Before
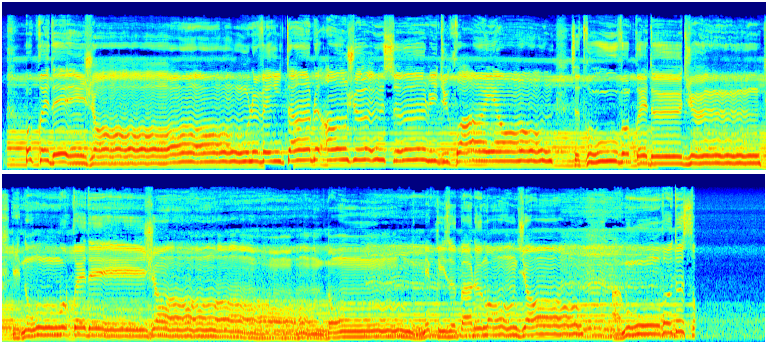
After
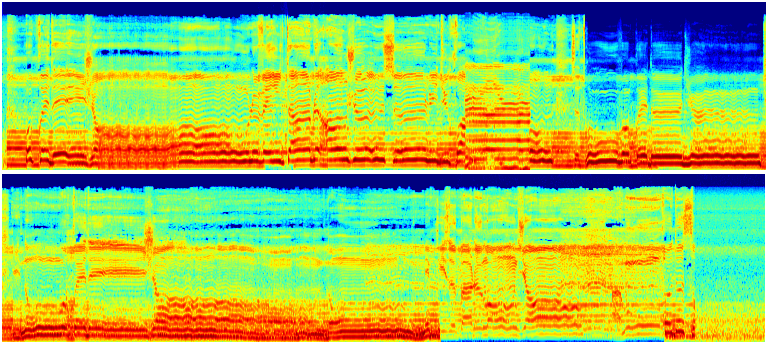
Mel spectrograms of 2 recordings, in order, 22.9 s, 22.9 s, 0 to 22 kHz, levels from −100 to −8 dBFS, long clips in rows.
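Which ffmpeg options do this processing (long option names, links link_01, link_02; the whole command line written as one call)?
ffmpeg -i in.wav -filter_complex "[0:a]asettb=1/sr,asplit=3[link_01][link_02][link_03];[link_01]atrim=end=1.434[link_04];[link_02]atrim=start=1.43:end=2.65,asetpts=PTS-STARTPTS,afade=type=in:duration=0.004:curve=qsin,afade=type=out:start_time=1.216:duration=0.004:curve=qsin,tremolo=f=74:d=0.947[link_05];[link_03]atrim=start=2.646[link_06];[link_04][link_05]acrossfade=duration=0.004:curve1=hsin:curve2=qsin[link_07];[link_07][link_06]acrossfade=duration=0.004:curve1=qsin:curve2=hsin,asettb=1/sr,asplit=3[link_08][link_09][link_10];[link_08]atrim=end=3.834[link_11];[link_09]atrim=start=3.83:end=5.1,asetpts=PTS-STARTPTS,afade=type=in:duration=0.004:curve=qsin,afade=type=out:start_time=1.266:duration=0.004:curve=qsin,tiltshelf=frequency=750:gain=-4.5[link_12];[link_10]atrim=start=5.096[link_13];[link_11][link_12]acrossfade=duration=0.004:curve1=hsin:curve2=qsin[link_14];[link_14][link_13]acrossfade=duration=0.004:curve1=qsin:curve2=hsin,asplit=3[link_15][link_16][link_17];[link_15]afade=type=out:start_time=6.93:duration=0.02[link_18];[link_16]aeval=exprs='val(0)*sin(2*PI*940*n/s)':channel_layout=same,afade=type=in:start_time=6.93:duration=0.02,afade=type=out:start_time=7.9:duration=0.02[link_19];[link_17]afade=type=in:start_time=7.9:duration=0.02[link_20];[link_18][link_19][link_20]amix=inputs=3:normalize=0,asettb=1/sr,asplit=3[link_21][link_22][link_23];[link_21]atrim=end=8.734[link_24];[link_22]atrim=start=8.73:end=11.42,asetpts=PTS-STARTPTS,afade=type=in:duration=0.004:curve=qsin,afade=type=out:start_time=2.686:duration=0.004:curve=qsin,lowpass=1200[link_25];[link_23]atrim=start=11.416[link_26];[link_24][link_25]acrossfade=duration=0.004:curve1=hsin:curve2=qsin[link_27];[link_27][link_26]acrossfade=duration=0.004:curve1=qsin:curve2=hsin,asettb=1/sr,asplit=3[link_28][link_29][link_30];[link_28]atrim=end=12.394[link_31];[link_29]atrim=start=12.39:end=14.22,asetpts=PTS-STARTPTS,afade=type=in:duration=0.004:curve=qsin,afade=type=out:start_time=1.826:duration=0.004:curve=qsin,equalizer=frequency=4300:width_type=o:width=0.37:gain=14.5[link_32];[link_30]atrim=start=14.216[link_33];[link_31][link_32]acrossfade=duration=0.004:curve1=hsin:curve2=qsin[link_34];[link_34][link_33]acrossfade=duration=0.004:curve1=qsin:curve2=hsin,asettb=1/sr,asplit=3[link_35][link_36][link_37];[link_35]atrim=end=18.024[link_38];[link_36]atrim=start=18.02:end=21.4,asetpts=PTS-STARTPTS,afade=type=in:duration=0.004:curve=qsin,afade=type=out:start_time=3.376:duration=0.004:curve=qsin,highpass=1200[link_39];[link_37]atrim=start=21.396[link_40];[link_38][link_39]acrossfade=duration=0.004:curve1=hsin:curve2=qsin[link_41];[link_41][link_40]acrossfade=duration=0.004:curve1=qsin:curve2=hsin,lowshelf=frequency=180:gain=8.5,alimiter=level_in=22dB:limit=-1dB:release=50:level=0:latency=1,volume=-3.5dB" out.wav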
